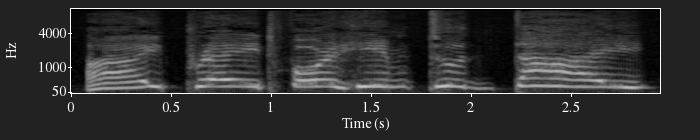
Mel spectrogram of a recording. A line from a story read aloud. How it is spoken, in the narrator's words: screamed King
